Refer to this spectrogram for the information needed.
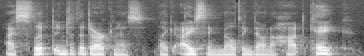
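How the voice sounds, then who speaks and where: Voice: mid-range voice, moderate pace. A storybook narrator reading a children's picture book aloud expressively and dramatically, as a self-important cat detective telling a tale. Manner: expressive, dramatic, acts out sound effects.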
